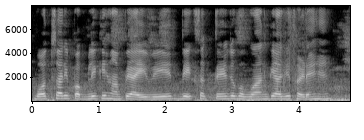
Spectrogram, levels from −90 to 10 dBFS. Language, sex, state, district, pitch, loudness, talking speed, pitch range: Hindi, male, Rajasthan, Jaipur, 205 Hz, -16 LUFS, 215 wpm, 190-215 Hz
